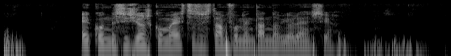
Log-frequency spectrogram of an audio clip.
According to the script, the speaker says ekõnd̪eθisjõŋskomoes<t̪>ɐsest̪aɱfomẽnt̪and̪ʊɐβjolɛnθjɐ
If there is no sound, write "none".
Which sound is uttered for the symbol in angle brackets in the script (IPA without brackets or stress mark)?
t̪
